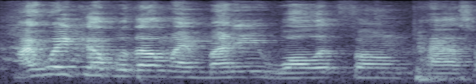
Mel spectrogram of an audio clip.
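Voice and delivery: usual speaking voice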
